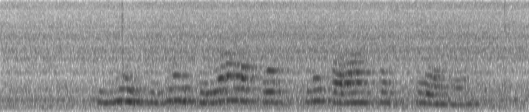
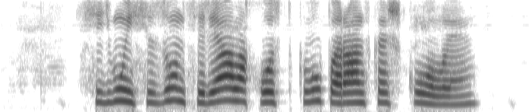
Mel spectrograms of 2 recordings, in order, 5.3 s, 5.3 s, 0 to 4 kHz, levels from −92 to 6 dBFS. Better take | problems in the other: second | background sound (Mechanical fan); 8 dB below the speech // room echo; dies away in 0.9 s

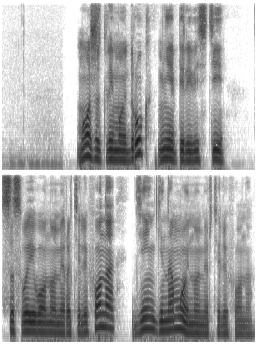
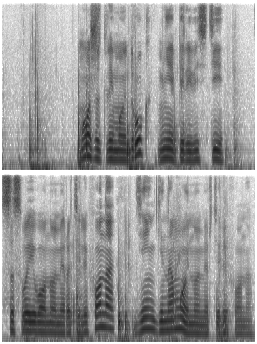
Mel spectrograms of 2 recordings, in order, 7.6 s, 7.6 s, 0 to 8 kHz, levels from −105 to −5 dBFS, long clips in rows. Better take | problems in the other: first | background sound (Walk, footsteps); 11 dB below the speech

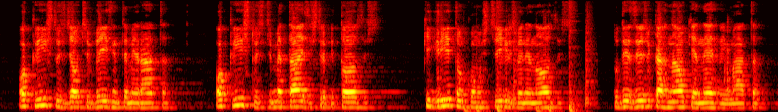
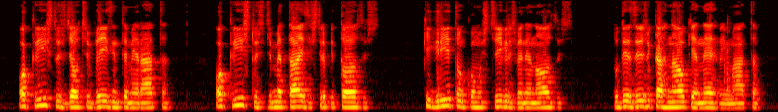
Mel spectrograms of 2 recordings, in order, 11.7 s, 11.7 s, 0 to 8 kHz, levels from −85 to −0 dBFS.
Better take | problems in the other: second | background sound (Drum / Drum kit); 12 dB below the speech // room echo; dies away in 1.1 s

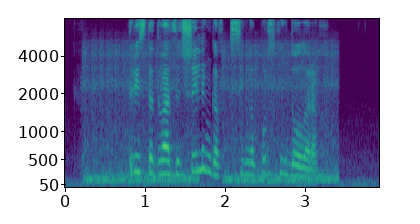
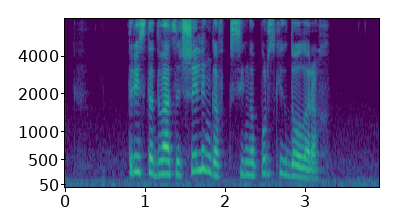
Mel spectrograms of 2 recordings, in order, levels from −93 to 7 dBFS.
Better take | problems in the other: second | background sound (Strum); 8 dB below the speech

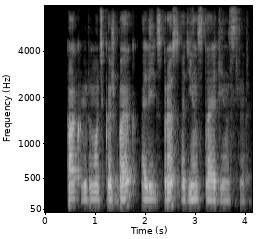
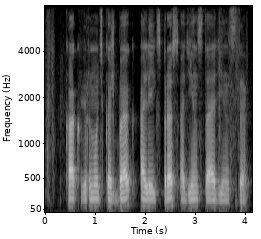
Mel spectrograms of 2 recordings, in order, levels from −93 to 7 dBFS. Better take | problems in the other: second | noise reduction (neural mask model DeepFilterNet 3)

